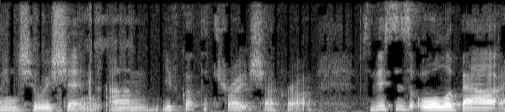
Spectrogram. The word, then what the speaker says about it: chakra: We have throat chakra, or chakra if you pronounce it correctly.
